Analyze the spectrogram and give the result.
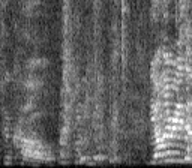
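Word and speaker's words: Foucault: once tried to reference fults at a party to make myself sound smart and my friend politely corrected me and said it's pronounced Fuko the only the only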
